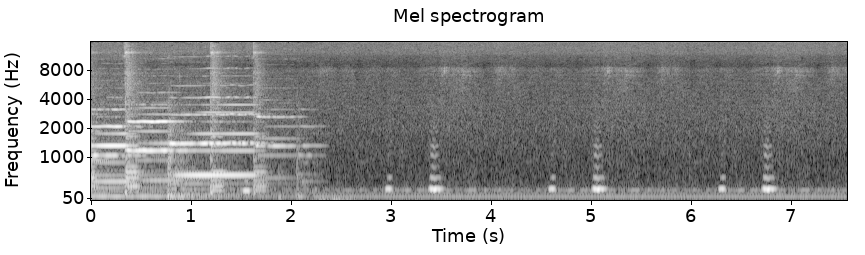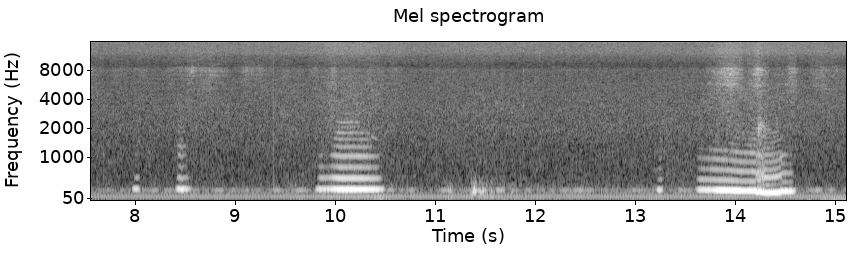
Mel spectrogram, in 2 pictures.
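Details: Sleeping pet cat snores in soft, rhythmic in-and-out puffs with two louder snorts, over background music. Snoring.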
